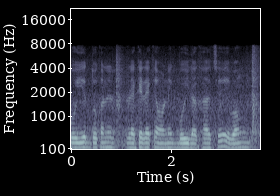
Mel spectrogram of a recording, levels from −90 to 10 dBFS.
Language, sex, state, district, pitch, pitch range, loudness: Bengali, male, West Bengal, Jhargram, 130 Hz, 125-135 Hz, -25 LUFS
